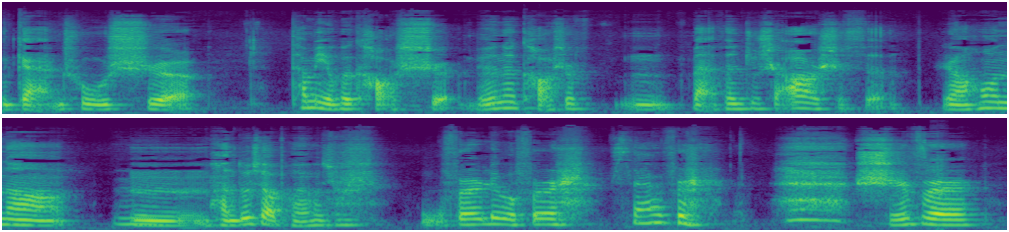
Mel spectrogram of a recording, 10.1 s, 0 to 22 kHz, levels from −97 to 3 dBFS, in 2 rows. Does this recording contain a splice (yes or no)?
yes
